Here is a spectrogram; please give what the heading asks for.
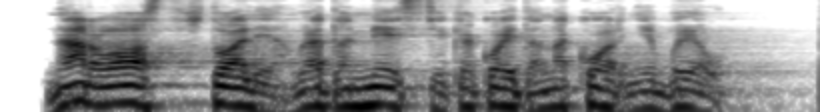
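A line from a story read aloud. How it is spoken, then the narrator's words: Muttered. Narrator (Russian): пробормотал Рапалыч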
